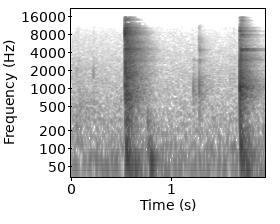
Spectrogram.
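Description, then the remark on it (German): Two sharp, bright metallic clacks about a second apart, with a soft tap between them, as someone works at prying the cap off a beer bottle. No one speaks. “Moment, ähm, beide macht sich gerade ein Bier auf.”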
